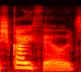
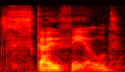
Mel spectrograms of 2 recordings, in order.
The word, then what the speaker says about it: Schofield: Where Philip Schofield. – Yeah. – Is that how you say it? Schofield? – Schofield. – Schofield. Yeah. Okay. Philip Schofield. Yeah, that sounds right.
